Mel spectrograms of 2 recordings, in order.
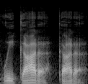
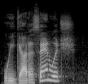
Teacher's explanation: We hear the pronunciation of T change to a fast D.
